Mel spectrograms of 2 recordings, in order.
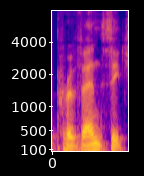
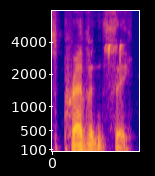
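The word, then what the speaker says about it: Pevensie: But I have to confess, I learned that for 4 decades, I have been mispronouncing the Pevensey children's last name as Prevency. So thank you. – Oh. – I'm blushing, but I appreciate the correction.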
